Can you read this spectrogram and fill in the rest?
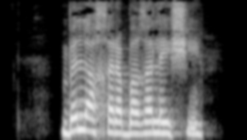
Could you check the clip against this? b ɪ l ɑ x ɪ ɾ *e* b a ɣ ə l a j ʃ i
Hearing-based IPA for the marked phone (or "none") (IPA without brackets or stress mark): a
